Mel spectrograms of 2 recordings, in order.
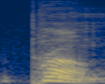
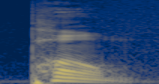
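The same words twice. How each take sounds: First: The second vowel is only lightly touched. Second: The second vowel is drawn out heavily. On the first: The speaker calls it right. "It's it's it just like touches it" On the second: The speaker calls it wrong. "I'm not saying like poem"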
